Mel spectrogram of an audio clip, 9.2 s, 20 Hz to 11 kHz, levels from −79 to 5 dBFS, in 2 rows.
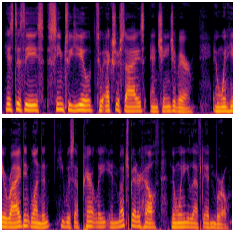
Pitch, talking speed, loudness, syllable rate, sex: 125 Hz, 190 wpm, -16 LUFS, 5.4 syllables/s, male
